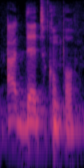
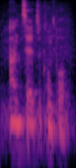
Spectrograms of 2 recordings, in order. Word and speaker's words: Antetokounmpo: In the Nigerian way, you gotta say it with a D, so it's Antetokounmpo. But in the Greek way, you say it with the NT, like Antetokounmpo.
